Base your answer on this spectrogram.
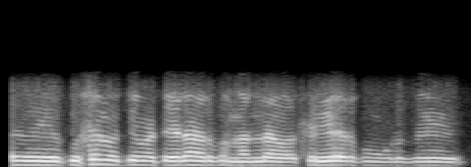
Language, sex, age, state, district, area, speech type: Tamil, male, 60+, Tamil Nadu, Nagapattinam, rural, conversation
